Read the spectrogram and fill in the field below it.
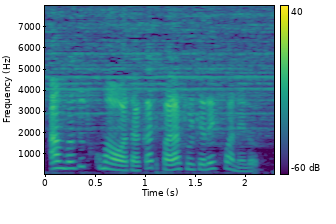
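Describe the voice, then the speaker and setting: An earnest, loyal young man, voiced by a woman reading aloud, answers his boss plainly and quickly. He sounds eager to help. The voice stays close to the reader's own. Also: high-pitched, animated, fairly bright tone, a little hiss or hum, voice pushed up.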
